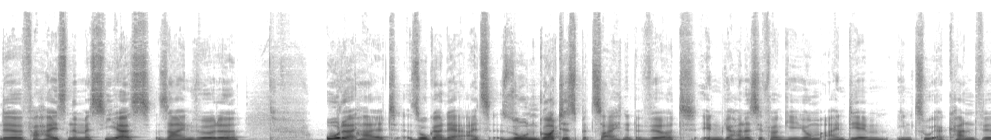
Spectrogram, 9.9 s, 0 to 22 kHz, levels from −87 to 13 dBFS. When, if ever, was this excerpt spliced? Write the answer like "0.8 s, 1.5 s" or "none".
3.6 s, 8.5 s, 9.0 s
